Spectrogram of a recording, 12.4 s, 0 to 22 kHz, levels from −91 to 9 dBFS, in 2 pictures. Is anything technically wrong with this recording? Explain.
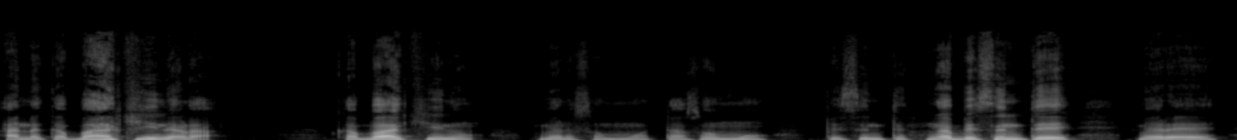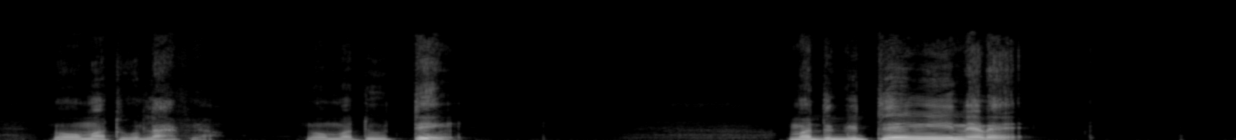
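No, nothing is technically wrong.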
